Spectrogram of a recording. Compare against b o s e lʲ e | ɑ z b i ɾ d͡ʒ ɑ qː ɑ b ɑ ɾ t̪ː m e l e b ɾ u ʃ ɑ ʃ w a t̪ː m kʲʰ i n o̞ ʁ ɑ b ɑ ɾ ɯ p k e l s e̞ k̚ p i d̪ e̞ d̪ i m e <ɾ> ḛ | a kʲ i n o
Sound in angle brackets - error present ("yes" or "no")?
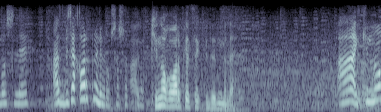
yes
